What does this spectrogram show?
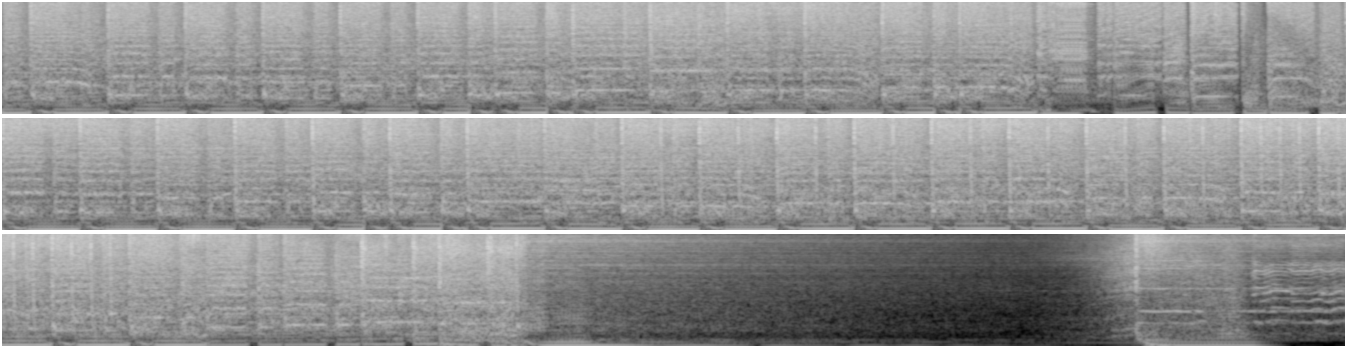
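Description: A loud electronic dance track pounds along with a steady four-on-the-floor kick and dense synth layers, then drops to a sparse, quieter breakdown near the end before swelling back briefly.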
